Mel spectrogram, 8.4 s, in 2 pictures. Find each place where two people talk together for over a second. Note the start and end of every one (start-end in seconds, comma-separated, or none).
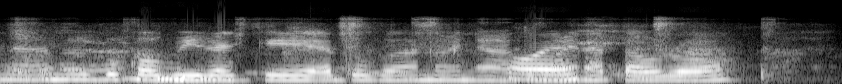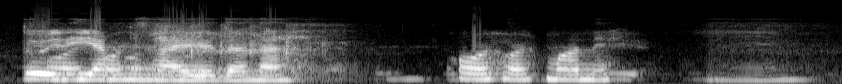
none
